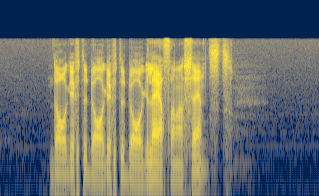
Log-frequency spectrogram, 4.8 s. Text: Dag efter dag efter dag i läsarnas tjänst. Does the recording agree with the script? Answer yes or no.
yes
